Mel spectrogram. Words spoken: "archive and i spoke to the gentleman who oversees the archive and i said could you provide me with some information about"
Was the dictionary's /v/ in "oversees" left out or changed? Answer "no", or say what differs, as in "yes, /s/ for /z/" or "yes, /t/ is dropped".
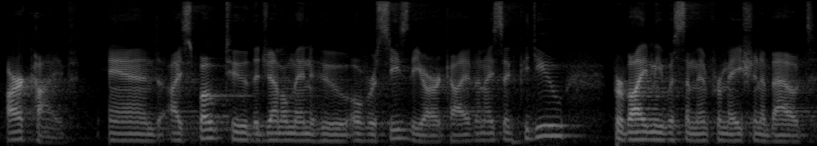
no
